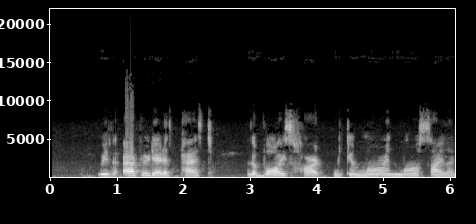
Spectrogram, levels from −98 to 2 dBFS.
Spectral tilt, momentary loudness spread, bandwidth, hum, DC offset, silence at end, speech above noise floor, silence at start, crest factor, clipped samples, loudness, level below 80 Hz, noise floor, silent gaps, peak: -4 dB/octave; 10 LU; 10.5 kHz; none; under 0.1%; 0 s; 34 dB; 0.7 s; 18 dB; under 0.1%; -17 LUFS; -62 dBFS; -51 dBFS; none; 0 dBFS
